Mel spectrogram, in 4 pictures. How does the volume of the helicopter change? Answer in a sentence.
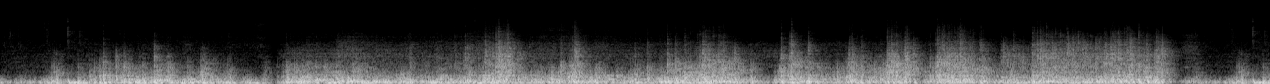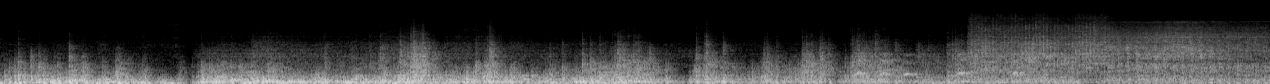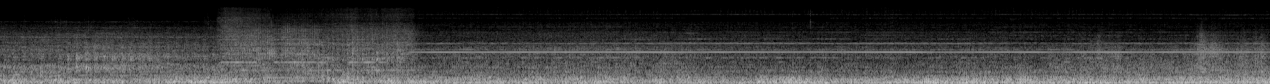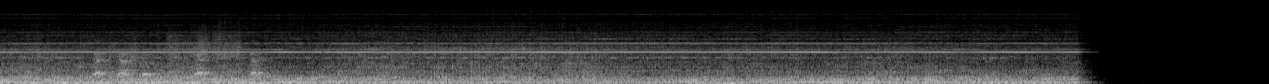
The volume of the helicopter stays about the same.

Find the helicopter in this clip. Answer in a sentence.
You can hear the helicopter from 22.4 to 48.9 s.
